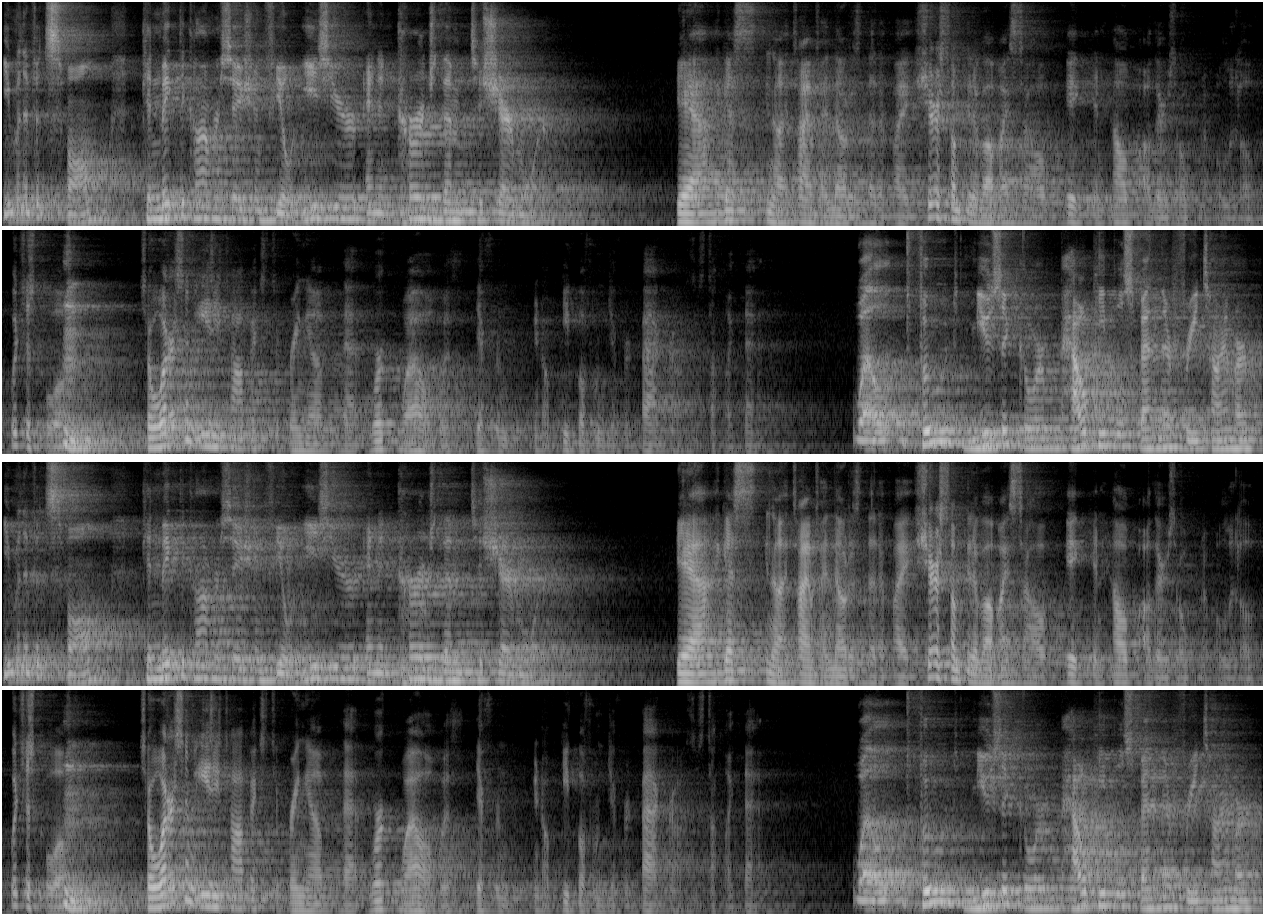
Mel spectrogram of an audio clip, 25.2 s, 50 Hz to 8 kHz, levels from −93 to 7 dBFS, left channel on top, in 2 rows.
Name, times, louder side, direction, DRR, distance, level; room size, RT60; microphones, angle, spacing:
voice 1, 0.0-5.5 13.2-13.4 21.1-25.2, left 1 dB, 30° left, 3 dB, 1.7 m, -25 dB
voice 2, 4.0-4.4 6.7-13.2 14.1-15.2 15.5-19.4 19.8-20.2, right 1 dB, 35° right, 9 dB, 1.1 m, -28 dB
20.5 x 14.5 x 9.0 m, 2.5 s
head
